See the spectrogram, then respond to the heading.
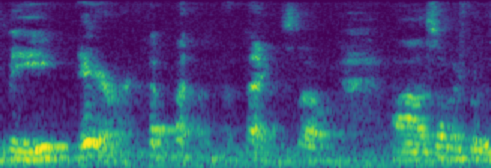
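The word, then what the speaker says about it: Meio: They don't know how to pronounce M-E-I-O, geez, it does say me-air.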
